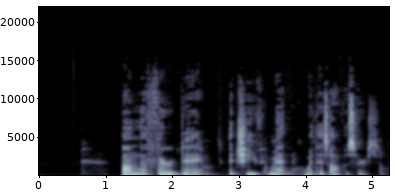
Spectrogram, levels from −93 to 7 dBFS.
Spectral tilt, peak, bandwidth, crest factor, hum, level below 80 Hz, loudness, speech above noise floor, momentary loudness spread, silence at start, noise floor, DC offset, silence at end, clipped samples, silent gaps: -4 dB/octave; -2 dBFS; 14 kHz; 22 dB; none; -44 dBFS; -22 LUFS; 55 dB; 12 LU; 1.25 s; -78 dBFS; under 0.1%; 0.2 s; under 0.1%; none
